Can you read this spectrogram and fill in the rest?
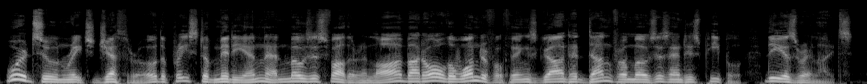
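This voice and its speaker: A man narrating a dramatized Bible from a script in a measured storytelling manner. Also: mid-range voice, big pitch swings, darkish tone, no room sound, clean studio sound.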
